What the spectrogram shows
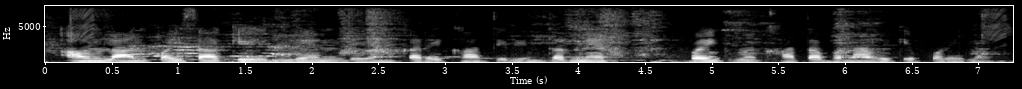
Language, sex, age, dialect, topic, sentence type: Bhojpuri, female, 25-30, Northern, banking, statement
